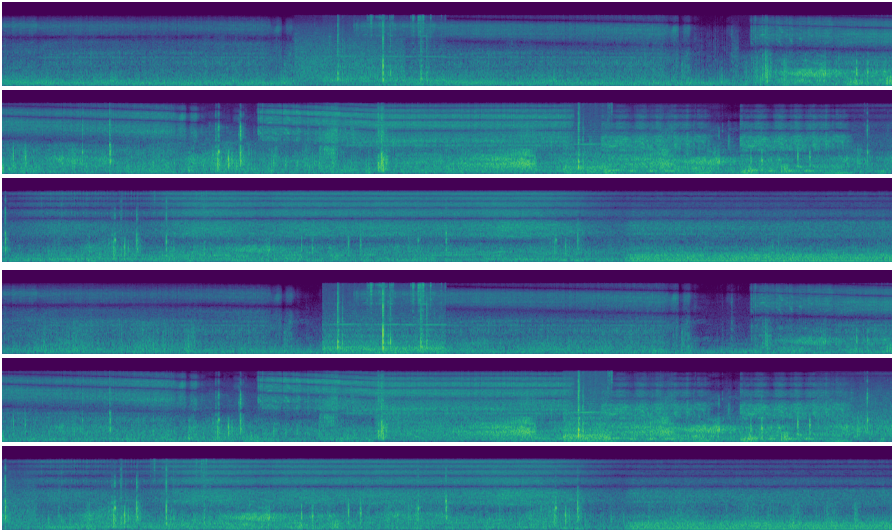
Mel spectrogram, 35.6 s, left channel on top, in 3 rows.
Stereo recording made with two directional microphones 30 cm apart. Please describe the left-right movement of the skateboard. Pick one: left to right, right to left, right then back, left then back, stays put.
left to right.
